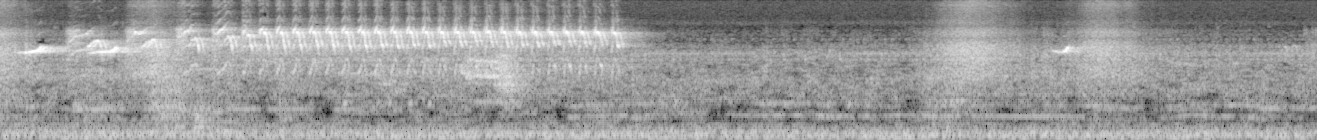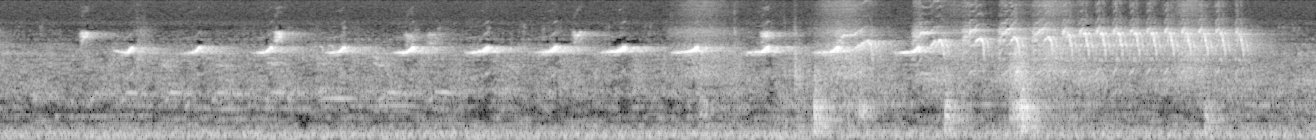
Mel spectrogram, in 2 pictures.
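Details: Bar-winged prinia singing: a sustained high buzzy trill, then a long series of sharp repeated high chips about three per second, ending in another buzzy trill; quiet background.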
